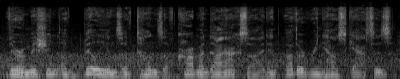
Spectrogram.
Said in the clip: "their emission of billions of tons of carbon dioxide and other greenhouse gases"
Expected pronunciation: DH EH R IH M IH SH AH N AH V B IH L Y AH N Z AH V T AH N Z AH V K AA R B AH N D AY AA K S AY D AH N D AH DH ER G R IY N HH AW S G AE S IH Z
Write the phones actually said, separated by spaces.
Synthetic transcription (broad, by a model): DH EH R IH M IH SH AH N AH V B IH L Y AH N Z AH V T AH N Z AH V K AA R B AH N D AY AA K S AY D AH N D AH DH ER G R IY N HH AW S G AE S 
